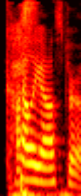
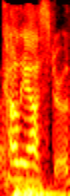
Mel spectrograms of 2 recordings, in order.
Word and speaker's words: Cagliostro: And a little later in the article, in that discussion of the Castle of Cagliostro, I can't pronounce it. – Cagliostro. – Cagliostro, thank you.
